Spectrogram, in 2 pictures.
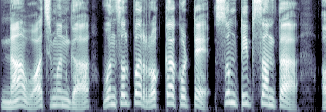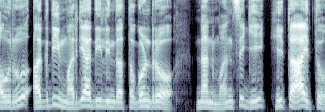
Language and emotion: Kannada, happy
